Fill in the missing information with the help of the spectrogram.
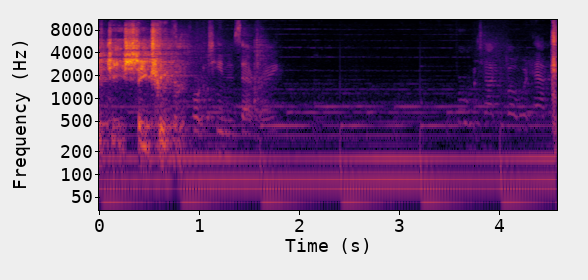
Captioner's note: indistinct chatter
